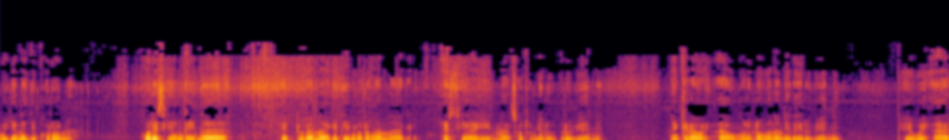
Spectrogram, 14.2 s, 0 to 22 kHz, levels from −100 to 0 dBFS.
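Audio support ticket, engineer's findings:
Whole clip, speech: smeary, swirly artefacts of two kinds layered together, nothing above 15.2 kHz. Likely transcoding between lossy codecs, a low-rate MP3-style pass (fits roughly 46 kbit/s) re-encoded to WMA around 64 kbit/s, which re-codes the first pass's damage and stacks its own on top.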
